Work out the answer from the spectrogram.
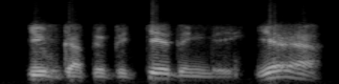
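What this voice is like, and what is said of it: Put-on Greek accent. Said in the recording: “Great accent. ... That was my new Greek accent. ... that Greek voice”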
